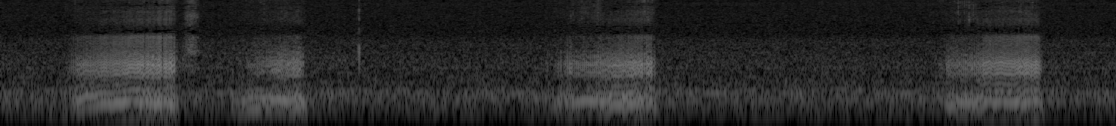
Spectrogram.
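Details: A napping pet cat named Boba Fetch gives raspy snores, four breathy bursts that swell and cut off, some in quick pairs, between quiet gaps, with a faint click in one pause.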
